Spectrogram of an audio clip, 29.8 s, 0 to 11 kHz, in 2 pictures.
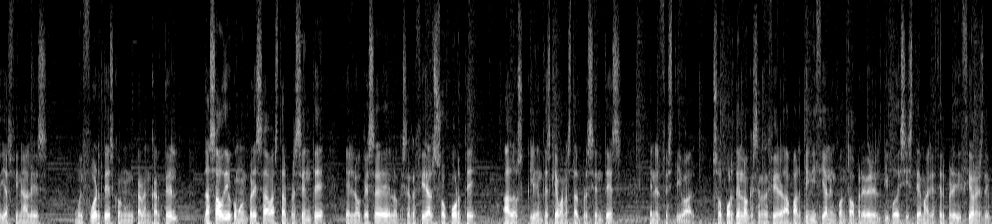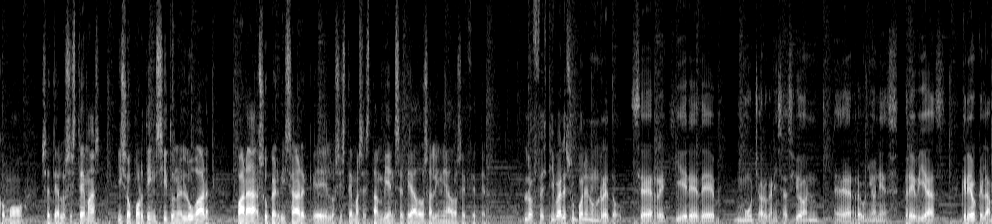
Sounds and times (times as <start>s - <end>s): Music: 0.0s - 29.7s
Speech: 0.0s - 29.7s.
